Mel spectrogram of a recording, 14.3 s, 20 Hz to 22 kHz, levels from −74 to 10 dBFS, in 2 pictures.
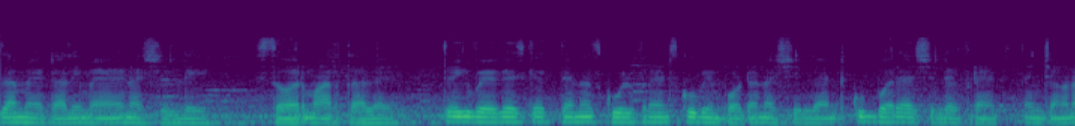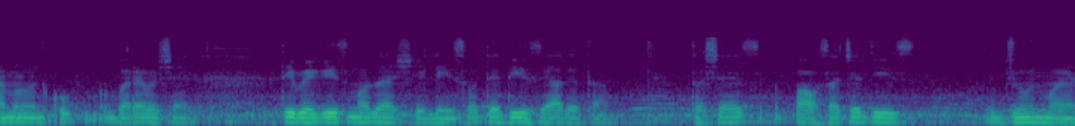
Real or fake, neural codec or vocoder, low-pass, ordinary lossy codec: real; none; none; none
